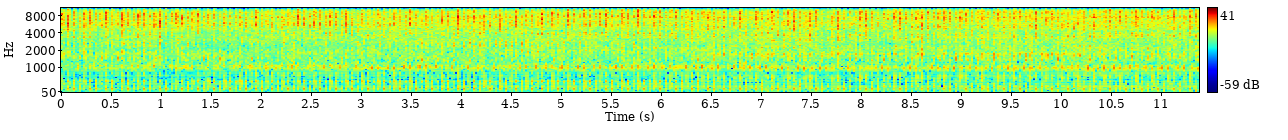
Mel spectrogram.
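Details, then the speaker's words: Fishing-boat (bangka) engine running smoothly after its earlier misfiring was fixed, with the shaft (ehe) tied to its bushing and running true; steady, even chugging at constant speed, about four beats a second, with no skips or knocks. "Y ayos Walang kapalag-palag mga baka maganda yung tining ng ano niya ng ehe."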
